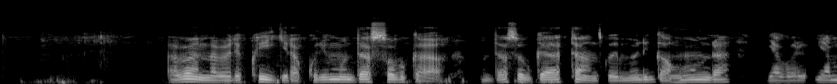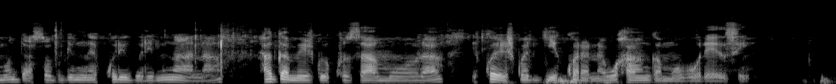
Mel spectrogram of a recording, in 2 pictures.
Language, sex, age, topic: Kinyarwanda, male, 25-35, education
